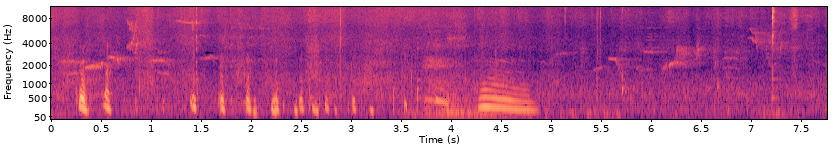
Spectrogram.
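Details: Weimaraner puppies of a litter recovering from canine juvenile cellulitis, playing and feeding; a rapid run of short sharp yips roughly four per second, then a drawn-out sliding whine, faint chirps and rustling behind.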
